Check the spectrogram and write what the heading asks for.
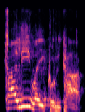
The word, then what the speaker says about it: Koili Vaikuntha: Koili Vaikuntha means, it is way they pronounce, it is actually Kali Vaikuntha.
